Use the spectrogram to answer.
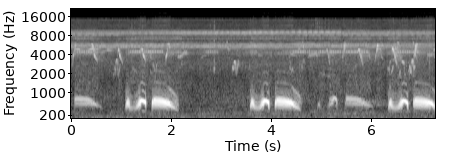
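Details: Lure song of a spotted dove to provoke rivals: a falling coo, then loud doubled coos with a long descending ending, repeating every two to three seconds across three phrases. Faint bird chirps above.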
